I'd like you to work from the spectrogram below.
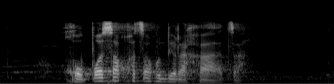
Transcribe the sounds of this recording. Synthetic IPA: χʊpʼɔsaq͡χʰɔt͡saχʊdiraχa̰ːt͡sa

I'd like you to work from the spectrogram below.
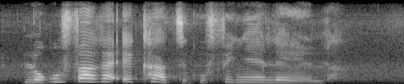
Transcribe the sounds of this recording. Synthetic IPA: lok̬ufak̬aʔɛkʰat͡sʰik̬ufiɲɛlɛːla

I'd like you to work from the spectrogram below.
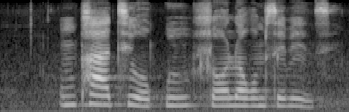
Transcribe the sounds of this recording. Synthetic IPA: um̩pʰatʰiwok̬uɬɔlwak̬om̩sɛɓeːnd͡zʱi

